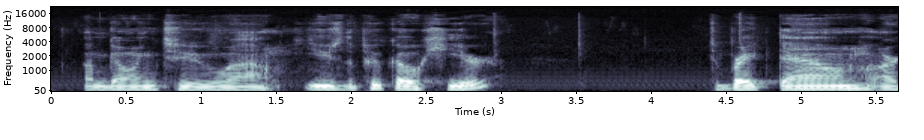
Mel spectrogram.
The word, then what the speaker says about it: Puukko: Or in Finland, it's actually pronounced Puukko. Puukko. But I'm not in Finland. I'm in central Pennsylvania in the middle of nowhere, so I will speak American and call it the Puukko, but I do like both pronunciations, and it's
